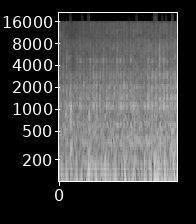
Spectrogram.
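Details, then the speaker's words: Car driven on a deflated tyre, pressure lowered well below the usual 30–40 psi: heavy constant rumble and rattle while moving, high friction braking the car off-throttle though steering is fine. "Car बिल्कुल ठीक से मुड़ रही है। लेकिन यार, ये आवाजें तो बिलकुल ही पागलपन भरी हैं।"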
